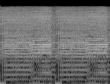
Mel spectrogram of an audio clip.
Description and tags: bangbook-with delay
digital, noise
